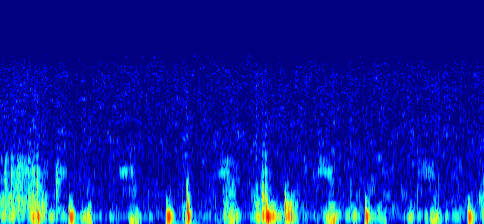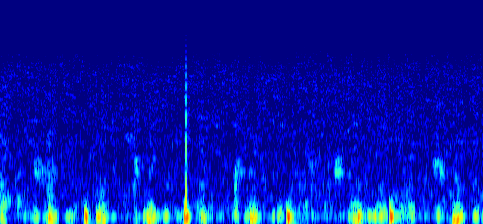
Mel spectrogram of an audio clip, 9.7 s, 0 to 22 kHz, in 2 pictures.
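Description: Soft repeated low thumps, paired lub-dub beats at roughly 60 a minute, with some gurgling mixed in; a normal heartbeat.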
